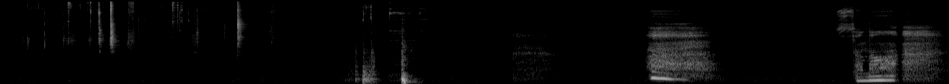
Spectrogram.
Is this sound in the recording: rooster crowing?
no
